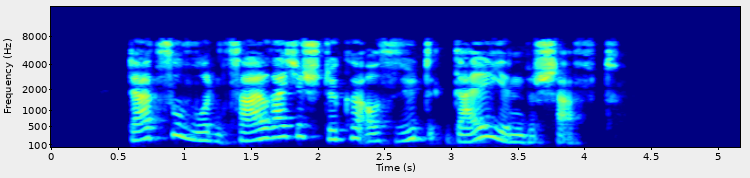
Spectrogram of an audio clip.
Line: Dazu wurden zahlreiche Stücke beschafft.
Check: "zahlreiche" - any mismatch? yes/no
no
